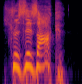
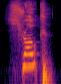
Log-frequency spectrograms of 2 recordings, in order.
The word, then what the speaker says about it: Strzok: So then people are calling him Strzok. Strzizok, right? Stroke. His name is Strzok. Stop looking at how things are spelled and pronounce them the way their names are pronounced.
